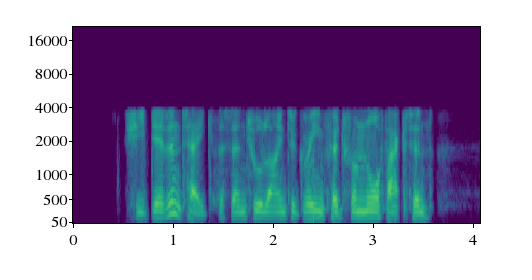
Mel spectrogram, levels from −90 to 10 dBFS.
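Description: Bluetooth CVSD headset codec, throughout: the speech passes through a band of roughly 150 Hz to 3.7 kHz, which fits a 64 kbps one-bit delta stream. Its adaptive step lags on loud high sounds, so sibilants turn scratchy and a granular hiss sits under everything.

Bit errors on a Bluetooth voice link, from 2.31 to 2.41 s: flipped bits, around one or two percent, corrupt the delta stream. Each bit carries little weight and errors fade quickly, so instead of clicks there is a brief rushing, crackly noise.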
